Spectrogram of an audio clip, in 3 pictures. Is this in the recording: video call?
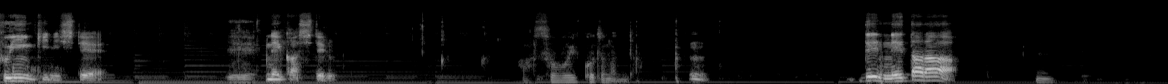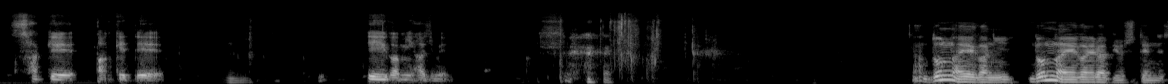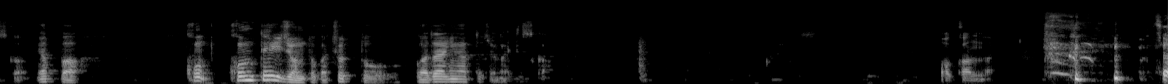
yes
